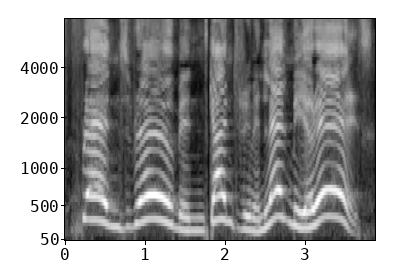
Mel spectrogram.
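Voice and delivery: put-on milk every word in a hammy British accent; over-the-top British accent. Student reading Shakespeare aloud to class, over-the-top British accent. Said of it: "weird ass, over the top British accent".

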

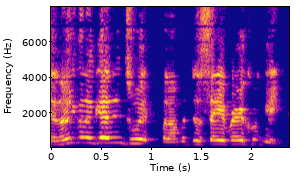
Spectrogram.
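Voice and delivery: fast rushed delivery; talking very quickly. Shown as a demonstration. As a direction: rattle it off quickly. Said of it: "Talking very quickly".

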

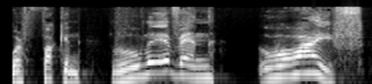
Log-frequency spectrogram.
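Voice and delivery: high, slow, drawn-out triumph; hammed-up elation. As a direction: stretch each word in mock-epic jubilation. Same triumph repeated, hammed up.

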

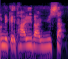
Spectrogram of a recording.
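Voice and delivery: usual speaking voice

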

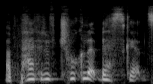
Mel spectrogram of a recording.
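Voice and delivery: quick, soft Irish-accent recital; college-monologue Irish accent. Shown as a demonstration. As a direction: toss it off in a put-on Irish accent. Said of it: "that was my Irish accent monologue in college".

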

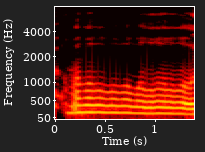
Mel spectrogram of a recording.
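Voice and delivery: very soft, running string of whoas; calm cut-in. Acted. Man cutting off his upset girlfriend, soft and calm. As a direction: gently talk over someone to settle them. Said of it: "but, but be calm".

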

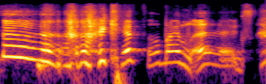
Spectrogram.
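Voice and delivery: high, slow, laughing till crying. Real, not acted. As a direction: giggle helplessly through it. Drunk giggling fit.

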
